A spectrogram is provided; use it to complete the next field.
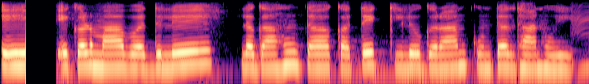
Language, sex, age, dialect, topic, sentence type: Chhattisgarhi, female, 18-24, Northern/Bhandar, agriculture, question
